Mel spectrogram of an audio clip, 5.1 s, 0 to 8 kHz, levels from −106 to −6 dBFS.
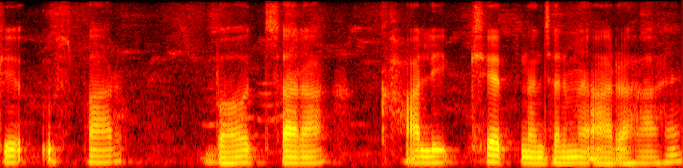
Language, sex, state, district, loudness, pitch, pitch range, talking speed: Magahi, male, Bihar, Jahanabad, -37 LUFS, 105 Hz, 100-115 Hz, 140 wpm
